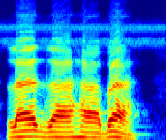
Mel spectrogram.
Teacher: za-nya hati-hati, jangan terbaca dengan bacaan za kembali, tapi dia zal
